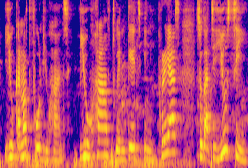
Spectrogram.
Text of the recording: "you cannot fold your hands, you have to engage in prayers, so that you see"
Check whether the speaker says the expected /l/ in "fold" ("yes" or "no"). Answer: no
